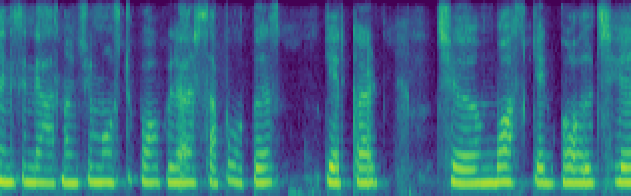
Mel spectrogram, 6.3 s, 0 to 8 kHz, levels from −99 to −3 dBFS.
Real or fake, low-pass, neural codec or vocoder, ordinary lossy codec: fake; 7.2 kHz; codec, 16 kHz, 8 kbps, FunCodec, trained on Chinese and English, 25 frames a second; Opus, 32 kbps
